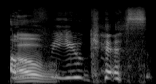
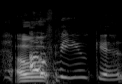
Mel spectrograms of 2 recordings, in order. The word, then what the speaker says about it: Ophiuchus: How do you pronounce? Ophiuchus. Oh. Would you call me? Ophiuchus.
